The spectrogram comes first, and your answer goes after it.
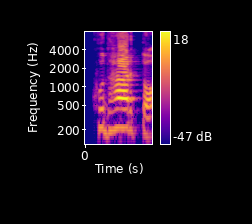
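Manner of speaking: ক্ষুধার্ত said loud with the "ar" sound clear; demonstrated pronunciation. Shown as a demonstration. Teacher has students listen for the r, ক্ষুধার্ত pronounced loudly. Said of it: "আর উচ্চারণ হচ্ছে কিনা দেখেন".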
